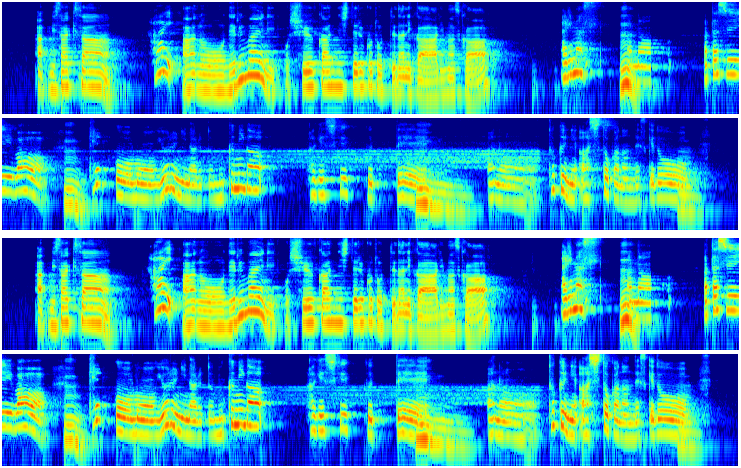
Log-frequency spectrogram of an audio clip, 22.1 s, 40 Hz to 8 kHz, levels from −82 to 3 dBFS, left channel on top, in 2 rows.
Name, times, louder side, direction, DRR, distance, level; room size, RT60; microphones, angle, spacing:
voice 1, 0.5-1.7 2.7-7.3 9.3-9.6 12.0-12.3 17.2-18.1 21.2-21.5, right 2 dB, 20° right, 0.9 m, -22 dB
voice 2, 2.2-2.6 8.4-8.9 9.4-9.7 10.5-11.7 12.4-15.0 15.6-16.7 17.0-17.4 18.3-21.4, right 4 dB, 60° right, 0.9 m, -21 dB
sound 1, 10.5-10.7 11.3-19.1, left 3 dB, 60° left, 3.1 m, -46 dB
26.0 x 25.5 x 7.1 m
head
